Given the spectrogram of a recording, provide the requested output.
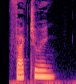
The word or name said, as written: factoring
